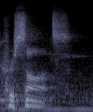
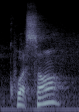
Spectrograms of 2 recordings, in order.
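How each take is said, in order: First: The word is said with an American accent. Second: The word is said with a French accent. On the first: "I'm just gonna roll American style" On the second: "Should I say it French?"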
